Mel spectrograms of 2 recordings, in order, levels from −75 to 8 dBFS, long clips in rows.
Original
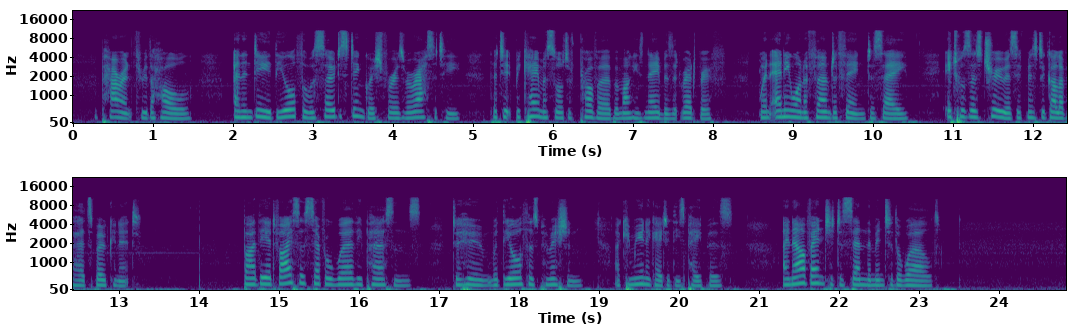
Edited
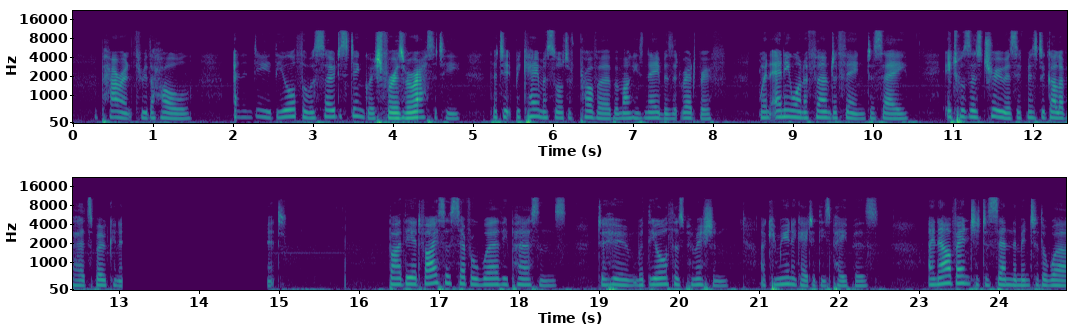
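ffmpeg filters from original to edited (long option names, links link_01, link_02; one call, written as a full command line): ffmpeg -i in.wav -filter_complex "[0:a]asplit=5[link_01][link_02][link_03][link_04][link_05];[link_01]atrim=end=2.04,asetpts=PTS-STARTPTS,afade=type=out:start_time=2.036:duration=0.004:curve=hsin:silence=0.125893[link_06];[link_02]atrim=start=2.04:end=3.802,asetpts=PTS-STARTPTS,afade=type=in:duration=0.7:curve=qua:silence=0.125893[link_07];[link_03]atrim=start=3.798:end=4.312,asetpts=PTS-STARTPTS,volume=11dB[link_08];[link_04]atrim=start=4.308:end=13.04,asetpts=PTS-STARTPTS,afade=type=out:start_time=8.728:duration=0.004:curve=hsin,apad=pad_dur=1.82[link_09];[link_05]atrim=start=13.04,asetpts=PTS-STARTPTS,afade=type=in:duration=0.004:curve=hsin[link_10];[link_06][link_07]concat=n=2:v=0:a=1[link_11];[link_11][link_08]acrossfade=duration=0.004:curve1=hsin:curve2=hsin[link_12];[link_09][link_10]concat=n=2:v=0:a=1[link_13];[link_12][link_13]acrossfade=duration=0.004:curve1=hsin:curve2=hsin" out.wav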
